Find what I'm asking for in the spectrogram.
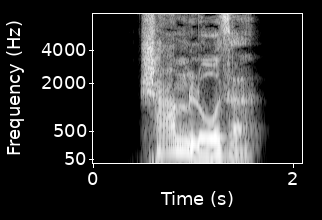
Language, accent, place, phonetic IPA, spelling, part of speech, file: German, Germany, Berlin, [ˈʃaːmloːzə], schamlose, adjective, De-schamlose.ogg
- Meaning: inflection of schamlos: 1. strong/mixed nominative/accusative feminine singular 2. strong nominative/accusative plural 3. weak nominative all-gender singular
